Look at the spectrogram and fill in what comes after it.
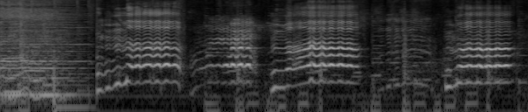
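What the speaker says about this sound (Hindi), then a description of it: "उस बकरे से बड़ी स्मेल आ रही है और इस तरह की आवाजें आ रही हैं।" A billy goat bleats in a few loud, wavering cries, and each call is followed by the next after brief pauses. The animal is close and sounds alone, with a short burst of other noise at the very start.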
